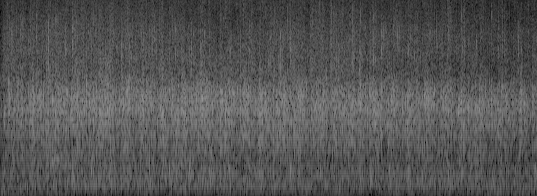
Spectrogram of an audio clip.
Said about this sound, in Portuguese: Dá um aplauso ao Rei da Glória.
